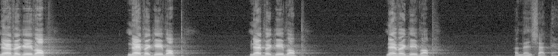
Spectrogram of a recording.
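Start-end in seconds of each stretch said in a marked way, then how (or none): 0.0-6.5 very loud, grouchy, grumpy voice. Retelling a great man's speech at a school, grumpy voice. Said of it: "his grumpy voice says".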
